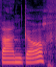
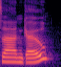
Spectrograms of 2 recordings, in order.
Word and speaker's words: Van Gogh: I say, here we pronounce it Van Gogh. I'm quick to side with my fellow Europeans. It's only 6 months since the Brexit vote. My friend is an American. He insists it's Van Gogh, and I concede to go with Van Gogh.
